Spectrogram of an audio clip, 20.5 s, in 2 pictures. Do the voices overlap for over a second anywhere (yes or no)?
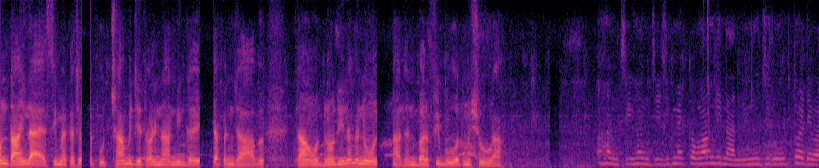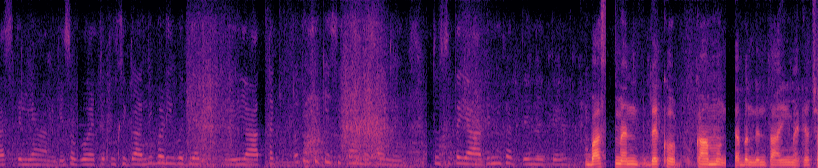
no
